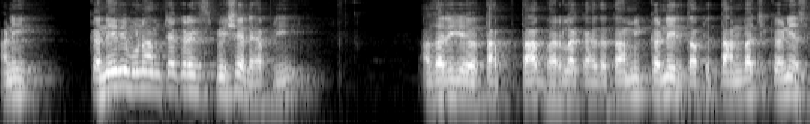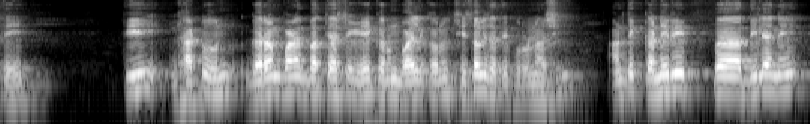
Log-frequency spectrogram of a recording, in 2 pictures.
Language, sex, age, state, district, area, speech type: Marathi, male, 45-60, Maharashtra, Raigad, rural, spontaneous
